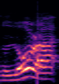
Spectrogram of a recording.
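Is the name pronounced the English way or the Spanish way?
English. The vowels are pronounced English-style. The speaker calls it wrong. "Laura is not Laura"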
